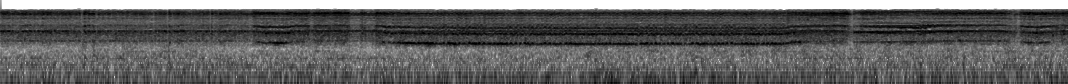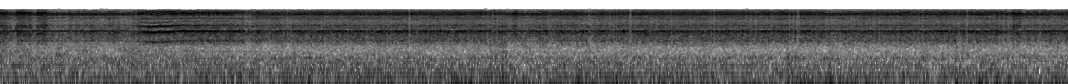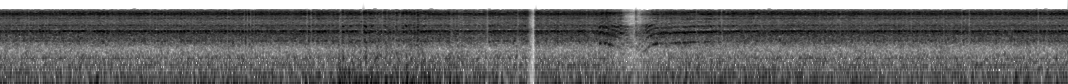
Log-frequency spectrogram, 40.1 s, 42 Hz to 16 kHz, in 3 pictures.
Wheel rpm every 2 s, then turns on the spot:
230, 230, 220, 210, 210, 220, 230, 230, 230, 230, 230, 230, 230, 230, 230, 230, 230, 160, 230, 230.
none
